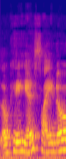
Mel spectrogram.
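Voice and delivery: ordinary talk, nothing marked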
